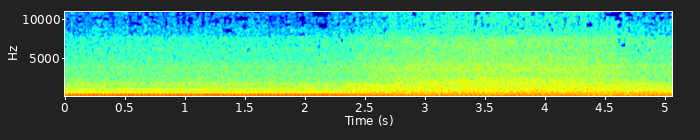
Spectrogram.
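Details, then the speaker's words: Mitsubishi Kei mini truck, unknown year, sat since about 2021 with old crumbling foam, started on starting fluid, on choke: even, steady idle with a fast regular beat, no misses or knocks; running cleanly on its own. "This thing's been off the road for quite some time. I think the last video we made on this was in 2021, if I'm not mistaken. It's running too good."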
